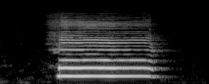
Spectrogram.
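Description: A single held note from a saxophone mouthpiece attached to its neck, a steady, buzzy, reedy tone lasting about a second, loud, with no talking and quiet before and after.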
